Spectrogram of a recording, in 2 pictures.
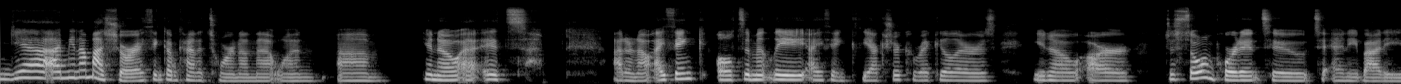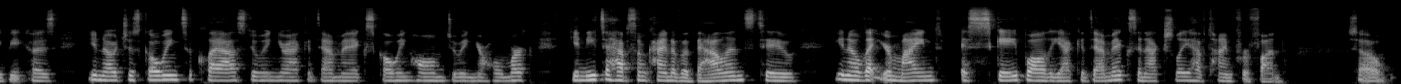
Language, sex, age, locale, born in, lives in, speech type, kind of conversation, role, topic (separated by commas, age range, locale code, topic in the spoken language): English, female, 45-49, en-US, United States, United States, conversation, unstructured, none, Which extracurricular activities shaped you more than any class, and how did they change you?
